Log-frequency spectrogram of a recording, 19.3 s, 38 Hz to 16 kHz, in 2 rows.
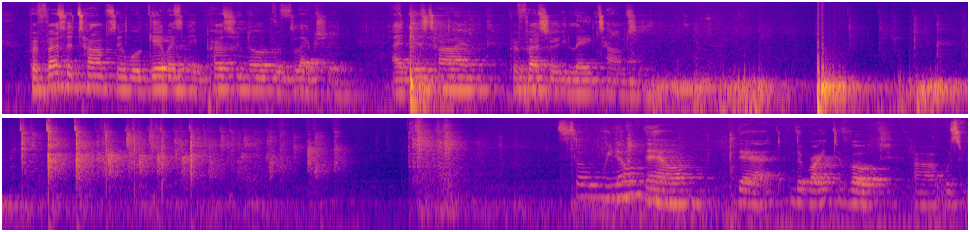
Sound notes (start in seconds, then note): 9.7 applauding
